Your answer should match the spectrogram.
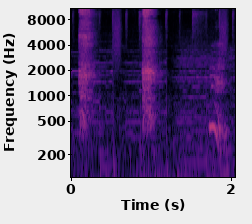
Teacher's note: Let me contrast it with another velar sound, like k, k. I don't feel as much vibration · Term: voiceless sound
